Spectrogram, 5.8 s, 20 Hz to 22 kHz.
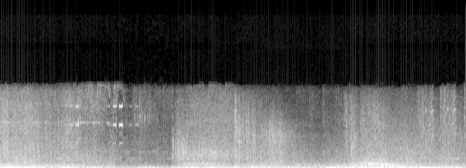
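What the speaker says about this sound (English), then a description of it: "That artillery having a huge effect already, keeping these troops on their feet" Artillery shelling in the real-time strategy game Dawn of War Soulstorm during a 4v4 battle, a steady, fairly faint wash of distant booming and rumbling fire throughout, with no distinct separate blasts.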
